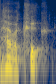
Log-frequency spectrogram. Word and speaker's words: Habakkuk: And I'm going to persist in calling him Habakkuk, which is the Hebrew pronunciation, because I just find it easier to say.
